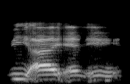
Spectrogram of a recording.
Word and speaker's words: Vina: V I N A Vina. Okay. Some people pronounce pronounce it pronounce it as V E N A V I N A.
